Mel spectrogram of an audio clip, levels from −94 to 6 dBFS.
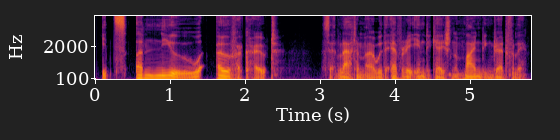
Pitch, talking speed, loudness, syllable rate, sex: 80 Hz, 125 wpm, -23 LUFS, 5.0 syllables/s, male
